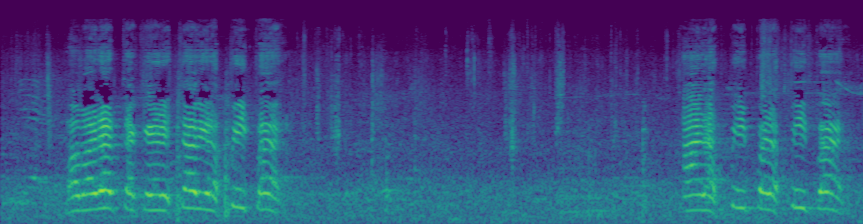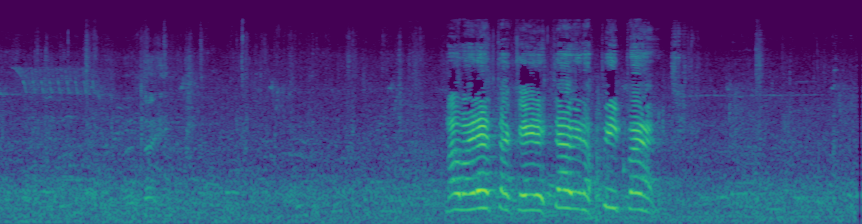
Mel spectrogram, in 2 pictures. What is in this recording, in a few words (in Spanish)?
vendedor semillitas pipas estadio; genova y cordiviola; estadio rc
